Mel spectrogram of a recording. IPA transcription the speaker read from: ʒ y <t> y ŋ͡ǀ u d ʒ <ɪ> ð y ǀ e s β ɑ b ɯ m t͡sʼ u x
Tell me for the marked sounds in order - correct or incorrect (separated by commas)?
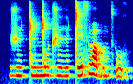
incorrect, incorrect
